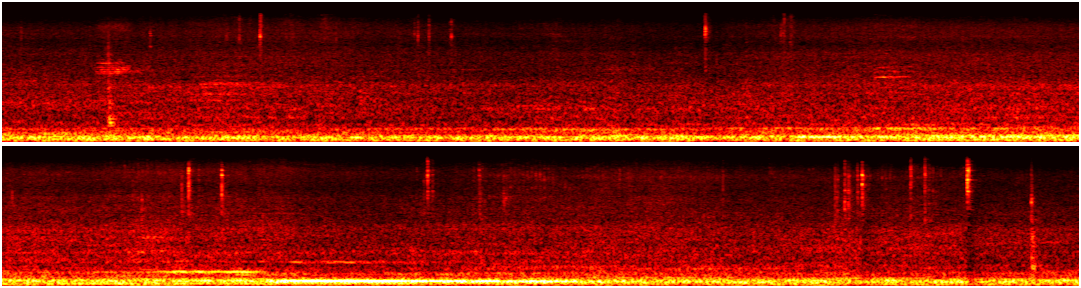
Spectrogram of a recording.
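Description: Steady low hum of a motor vehicle engine running in the background, swelling louder for a couple of seconds about ten seconds in, with a few light metallic ticks on top.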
